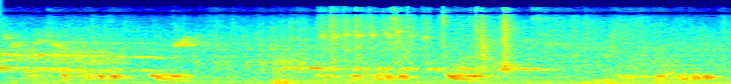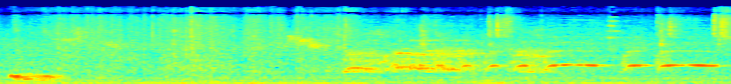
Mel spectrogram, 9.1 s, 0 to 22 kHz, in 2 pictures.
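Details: Caged zebra doves bred for singing contests, flight cage, 30 April 2014: rounded low coo clusters in bursts, ending in a bright, rapid staccato trill, with faint other bird calls behind.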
